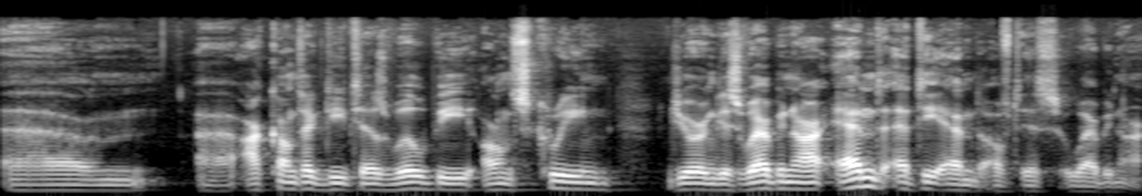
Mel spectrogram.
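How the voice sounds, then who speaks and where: A man speaks in a Dutch accent at a very slow pace. His pitch is very deep and low, with ordinary variation. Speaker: pension fund presenter. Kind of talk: webinar presentation. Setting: online webinar.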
